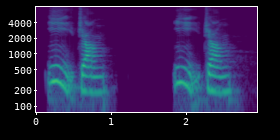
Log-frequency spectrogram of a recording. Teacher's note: When E is followed by a syllable in the first, second, or third tone, it changes into the fourth tone. For example, the original sound of the first word should be 一张, right?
